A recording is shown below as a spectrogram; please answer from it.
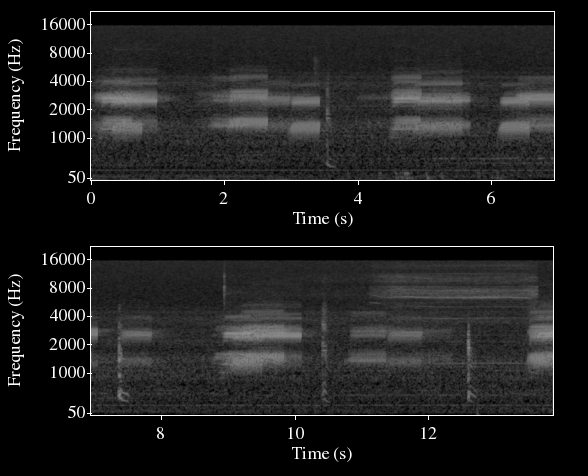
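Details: Chorus of tree frogs at night following a warm rainy summer day: steady run of short nasal trilled calls from several frogs, one after another, with scattered clicks and a faint high hiss late on.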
